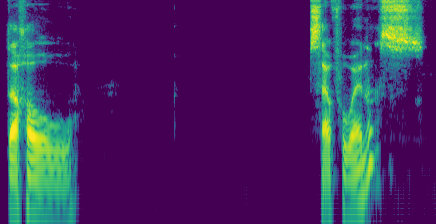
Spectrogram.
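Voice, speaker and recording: A young man hosts a casual late-night chat, speaking in a low voice with lively, swinging intonation. He is laid-back and laughs often, and the sound is dry and close. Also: normal speed, no room sound. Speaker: host.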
